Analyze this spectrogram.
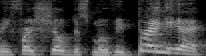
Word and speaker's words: Brainiac: first showed this movie Brainiac rhymes with laugh attack thank you Jerry didn't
